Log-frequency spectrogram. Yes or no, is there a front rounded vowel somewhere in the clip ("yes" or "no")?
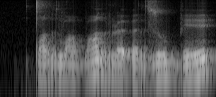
no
